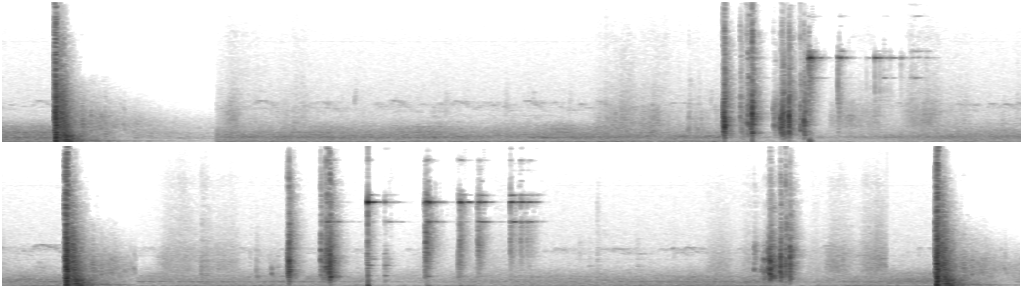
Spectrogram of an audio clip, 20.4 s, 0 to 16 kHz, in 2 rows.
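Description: Ruger Go Wild rifle chambered in 300 Win Mag fired for a three-shot group: sharp, loud single cracks spaced several seconds apart, with fainter distant shots and clicks between them and no talk.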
